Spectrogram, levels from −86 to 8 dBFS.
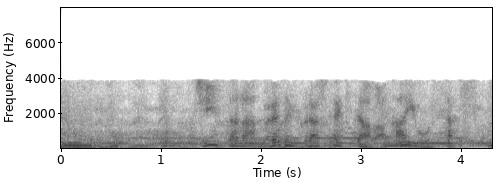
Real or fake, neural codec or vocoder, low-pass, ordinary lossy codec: fake; codec, 24 kHz, 3 kbps, HILCodec; 7.2 kHz; AAC, 16 kbps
